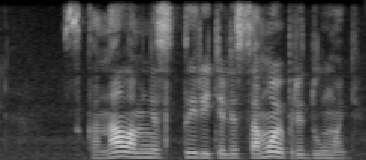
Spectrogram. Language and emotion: Russian, angry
